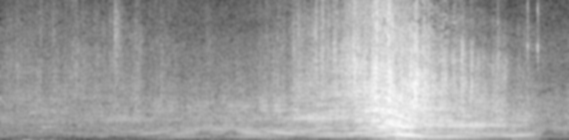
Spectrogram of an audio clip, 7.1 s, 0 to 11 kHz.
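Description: A race truck, the number 13 Whiskey River machine, runs laps at Indianapolis Motor Speedway, its engine drone swelling and pitching down as it passes, loud and steady throughout.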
